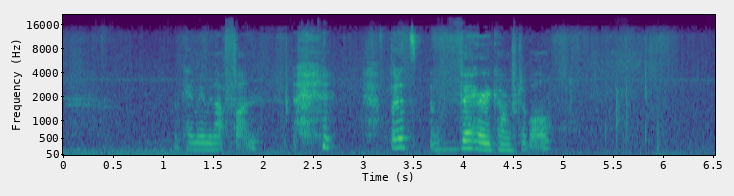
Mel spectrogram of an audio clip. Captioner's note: laughs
